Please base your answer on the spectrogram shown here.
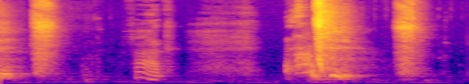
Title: covid test sneezes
